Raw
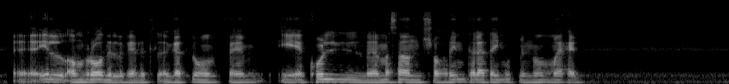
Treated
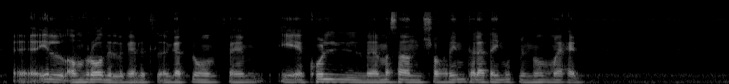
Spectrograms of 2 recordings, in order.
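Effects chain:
high shelf with overshoot 5,200 Hz +7.5 dB, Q 1.5
level −6 dB

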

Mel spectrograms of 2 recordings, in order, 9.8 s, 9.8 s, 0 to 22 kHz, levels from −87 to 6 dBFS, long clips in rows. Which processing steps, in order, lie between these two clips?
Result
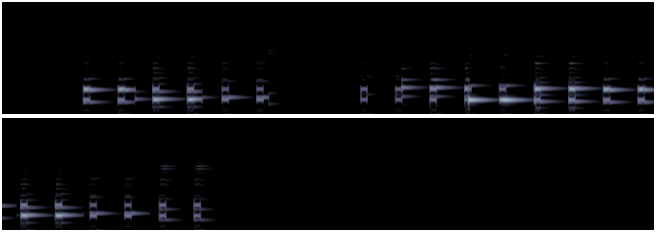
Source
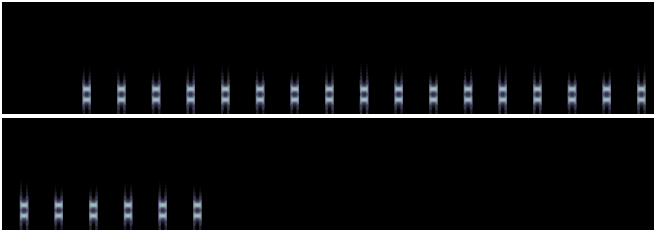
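in parallel at −10.5 dB: soft clipping −23 dBFS, distortion −10 dB
on the sum: frozen spectrum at 0:02.08, 0.57 s
step-sequenced resonator 2 Hz 230–710 Hz
level +2.5 dB

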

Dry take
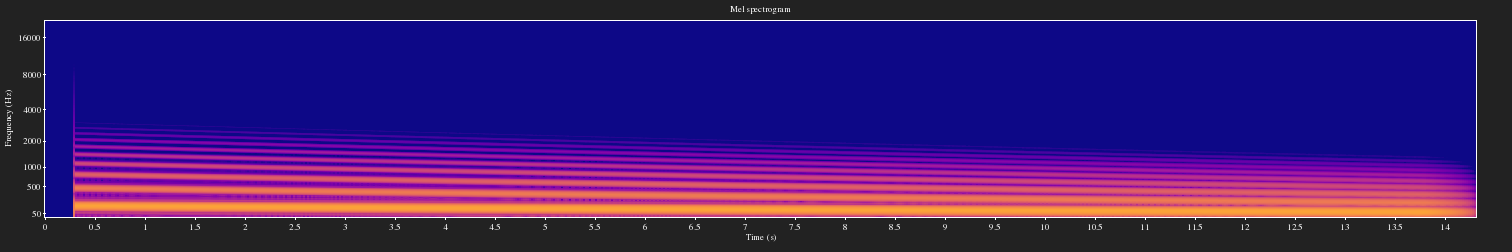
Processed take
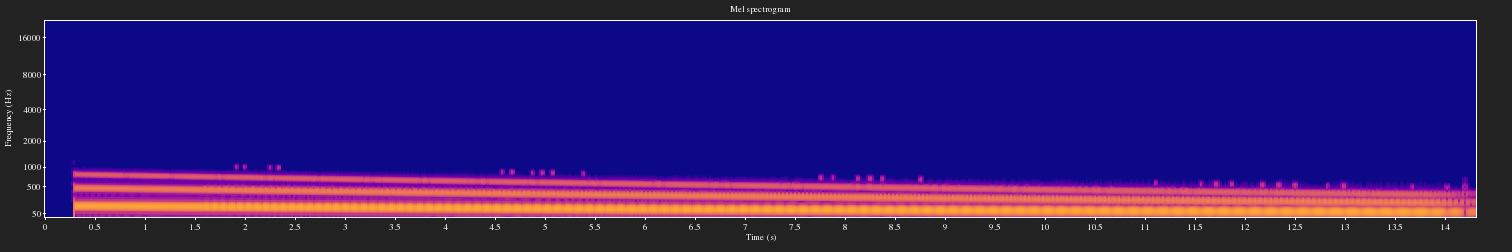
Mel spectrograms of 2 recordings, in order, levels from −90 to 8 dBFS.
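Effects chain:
slap from a distant wall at 220 metres, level −12 dB
gate on every frequency bin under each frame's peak −25 dB strong

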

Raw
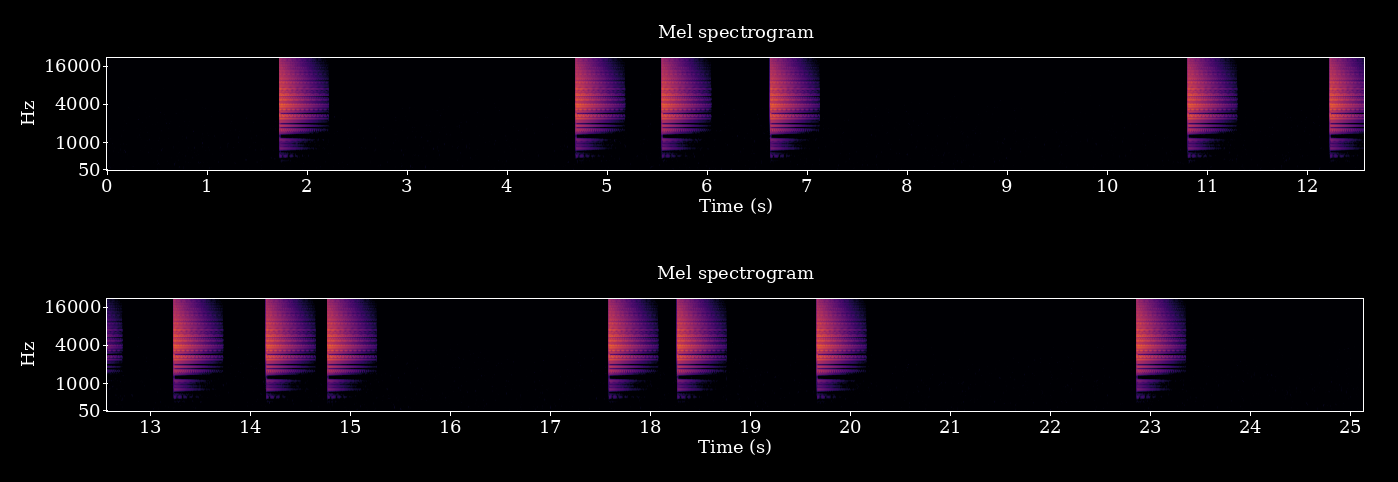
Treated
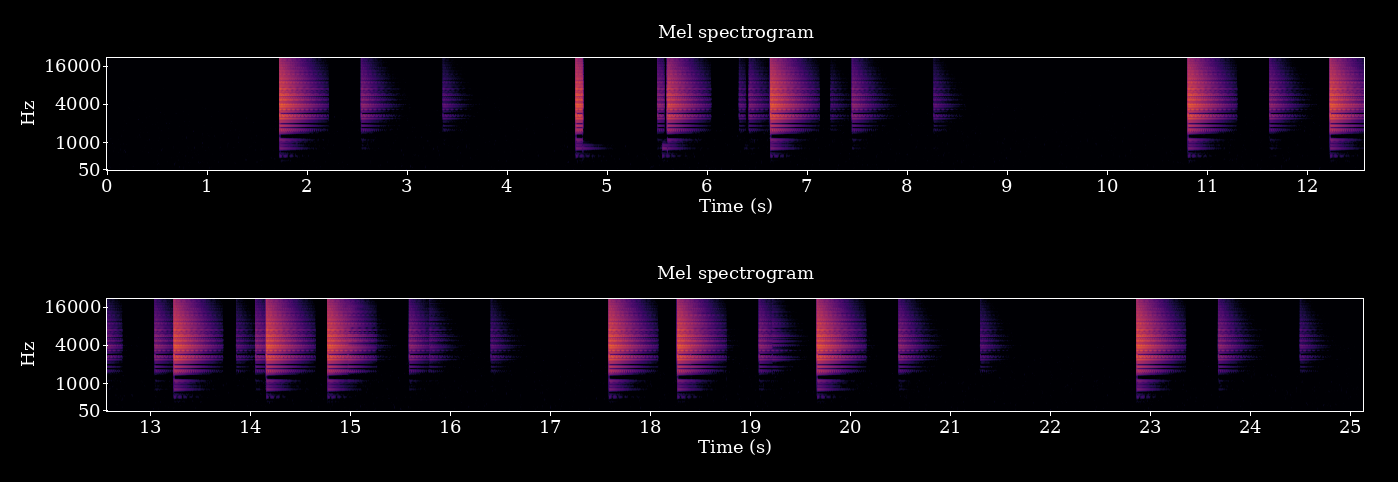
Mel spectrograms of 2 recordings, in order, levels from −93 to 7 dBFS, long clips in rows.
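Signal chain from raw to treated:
0:04.75–0:05.60: Butterworth low-pass 930 Hz 96 dB per octave
repeating echo 816 ms, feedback 25%, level −23 dB

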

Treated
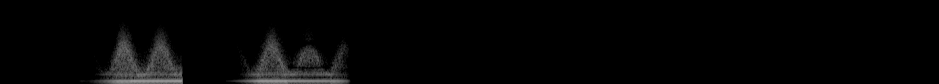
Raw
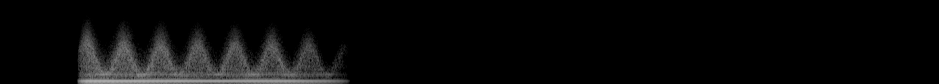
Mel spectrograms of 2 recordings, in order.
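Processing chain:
0:00.85–0:01.31: parametric band 150 Hz −4.5 dB
downward compressor 10 to 1, threshold −34 dBFS, peak gain reduction 11 dB
0:01.82–0:02.26: fill with room tone
0:02.87–0:03.31: phaser with its sweep stopped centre 520 Hz, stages 8
level that may rise only so fast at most 120 dB per second
level +5 dB

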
